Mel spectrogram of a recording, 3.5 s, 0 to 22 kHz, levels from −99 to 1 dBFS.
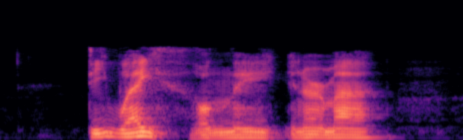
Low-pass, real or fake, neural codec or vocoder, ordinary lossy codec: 5.4 kHz; real; none; MP3, 48 kbps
